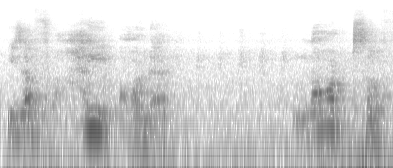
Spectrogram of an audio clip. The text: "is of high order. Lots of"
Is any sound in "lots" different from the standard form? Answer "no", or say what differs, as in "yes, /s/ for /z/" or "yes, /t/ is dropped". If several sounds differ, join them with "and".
yes, /n/ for /l/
